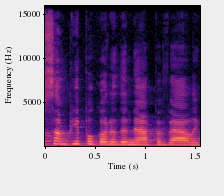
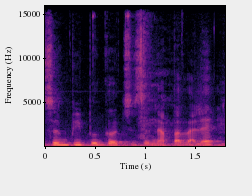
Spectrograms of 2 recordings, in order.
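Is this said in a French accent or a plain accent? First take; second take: plain; French. First: It is said in the speaker's ordinary accent. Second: It is said with an imitated French accent.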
